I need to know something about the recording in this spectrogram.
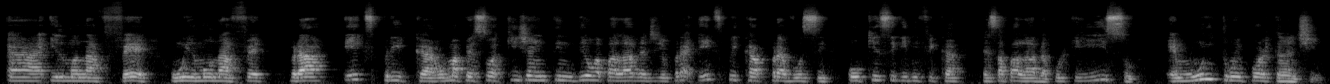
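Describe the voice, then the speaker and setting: A man whose first language is not Portuguese gives an informal devotional sermon. He uses simple, repetitive phrasing, often restarts his sentences and speaks straight to the listener. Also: a little high. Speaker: lay preacher giving a devotional. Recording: echoey room from a distance.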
